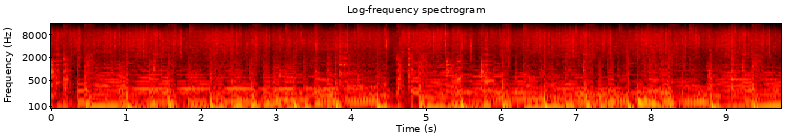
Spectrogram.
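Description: Onions sizzle and crackle steadily in hot oil with whole spices for chicken curry, a dense continuous frying sound with occasional stirring clatter, no talking.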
